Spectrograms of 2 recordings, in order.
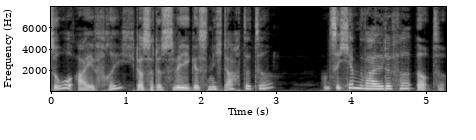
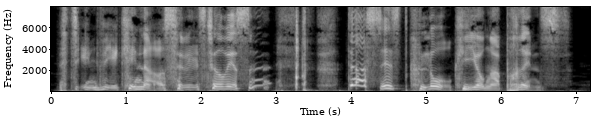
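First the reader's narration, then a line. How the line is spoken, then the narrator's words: Old woman laughing mockingly. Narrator (German): lachte die Alte höhnisch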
